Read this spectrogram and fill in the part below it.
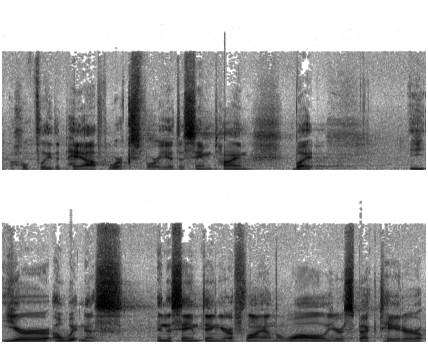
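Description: Low-voiced man in an echoey hall. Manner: conversational, illustrates with hypothetical quotes and examples. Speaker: panelist, horror fiction podcaster. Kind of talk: casual conference panel talk. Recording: echoey hall, clear background noise.

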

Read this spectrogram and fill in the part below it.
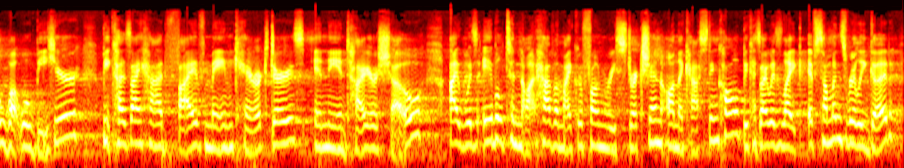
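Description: Woman, high-pitched, conversational panel talk, sound designer, long hall reverb. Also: fairly bright tone. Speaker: panelist, audio drama creator and sound designer. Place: large convention room, live audience.

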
